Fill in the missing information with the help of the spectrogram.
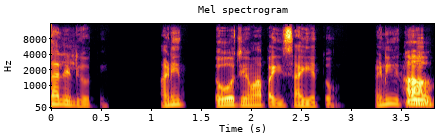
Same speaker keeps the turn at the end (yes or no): yes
